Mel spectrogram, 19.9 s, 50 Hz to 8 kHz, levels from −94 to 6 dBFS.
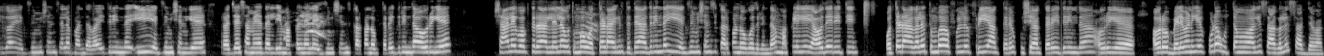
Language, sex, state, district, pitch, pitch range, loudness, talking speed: Kannada, female, Karnataka, Bellary, 260 Hz, 245-280 Hz, -16 LUFS, 145 wpm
